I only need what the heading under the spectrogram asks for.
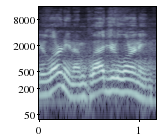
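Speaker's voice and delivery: ordinary talk, nothing marked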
